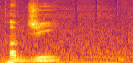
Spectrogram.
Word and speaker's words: PUBG: Pug Pugg PUBG. That's how you say it.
